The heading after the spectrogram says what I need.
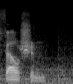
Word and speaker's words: Falchion: Yes, when you realize that the H in Falchion is silent. Yes, Falchion.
